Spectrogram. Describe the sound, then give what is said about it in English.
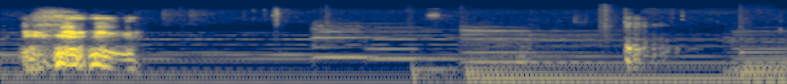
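Wet gulping swallows as someone drinks a beverage in big gulps, with a heavy gulp at the start and another brief one later, separated by quiet pauses and faint background hum. “I love the sound of you drinking. Oh wow! Those big gulps.”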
